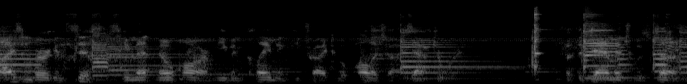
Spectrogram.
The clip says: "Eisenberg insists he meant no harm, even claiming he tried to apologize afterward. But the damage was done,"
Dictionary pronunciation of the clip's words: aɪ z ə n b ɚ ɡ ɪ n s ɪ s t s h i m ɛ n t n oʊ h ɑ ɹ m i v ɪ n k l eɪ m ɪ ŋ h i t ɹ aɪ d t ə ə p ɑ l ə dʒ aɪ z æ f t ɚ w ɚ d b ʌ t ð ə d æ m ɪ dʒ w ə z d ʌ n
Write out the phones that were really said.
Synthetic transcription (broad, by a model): aɪ z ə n b ɚ ɡ ɪ n s ɪ s t s h i m ɛ t n oʊ h ɑ ɹ m i v ɪ n k l eɪ m ɪ ŋ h i t ɹ aɪ d t ə ə p ɑ l ə dʒ aɪ z æ f t ɚ w ɚ d b ʌ t ð ə d æ m ɪ dʒ w ə z d ʌ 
